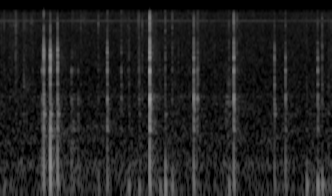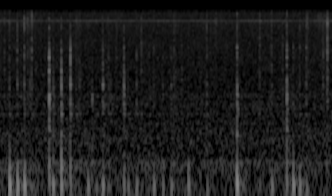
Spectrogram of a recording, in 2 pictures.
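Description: Fingernails on both hands tap rapidly across a large solid maple butcher-block tabletop. The taps are quiet, dry and woody, mostly low thuds with brief sharp clicks that die away almost instantly. They form an uneven, continuous patter.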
